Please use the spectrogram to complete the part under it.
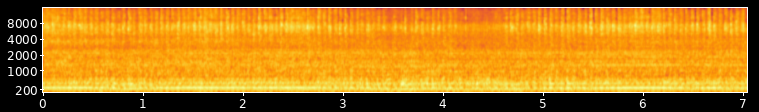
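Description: A racing car engine roars loudly close by.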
